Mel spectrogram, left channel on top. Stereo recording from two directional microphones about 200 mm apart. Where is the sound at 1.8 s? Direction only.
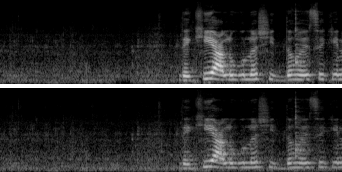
40° left (ahead or behind).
